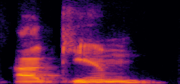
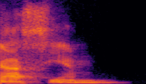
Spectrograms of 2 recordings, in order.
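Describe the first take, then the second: First: The c is hard, like a k sound. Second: The c is soft, not a k sound. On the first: The speaker calls it right. "la pronunciación con una K" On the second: The speaker calls it wrong. "nunca se dice Asien"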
